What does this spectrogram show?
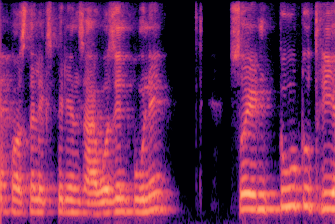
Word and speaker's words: Pune: I I'm from I'm from Pune Mah. That's how you pronounce it.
